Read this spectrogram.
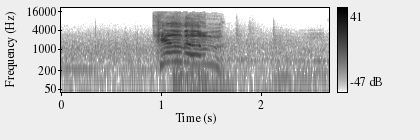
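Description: A man shouts loudly and angrily.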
